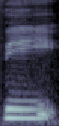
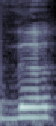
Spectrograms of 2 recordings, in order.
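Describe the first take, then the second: First: The word ends in a long 'ee' vowel. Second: The word ends in a short 'uh' vowel. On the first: This form comes before a vowel sound. "kenapa jadi the?" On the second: This is the usual form of the word. "Kan harusnya the"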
